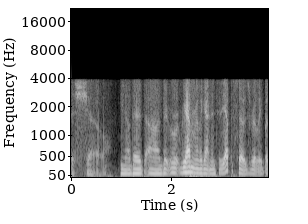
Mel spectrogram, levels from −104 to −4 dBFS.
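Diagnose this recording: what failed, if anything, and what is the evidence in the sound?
The codec stage is the culprit here: G.726 ADPCM running hard, with a harsh, rasping hiss riding on the speech all the way through and rising and falling with its level. Nothing gets past 3.9 kHz, and the coarseness fits the 16 kbit/s mode, where only two bits a sample track the prediction error.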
